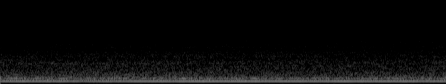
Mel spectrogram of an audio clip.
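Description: Steady low hum with faint even hiss: background room tone with no distinct events.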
